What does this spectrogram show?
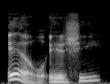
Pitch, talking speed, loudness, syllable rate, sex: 135 Hz, 165 wpm, -17 LUFS, 3.3 syllables/s, male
